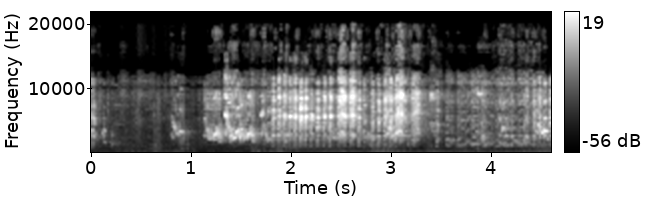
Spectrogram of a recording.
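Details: After a second of near quiet, lovebirds break into fast, steady, high-pitched chirping, a rapid stream of sharp tweets that continues to the end.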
